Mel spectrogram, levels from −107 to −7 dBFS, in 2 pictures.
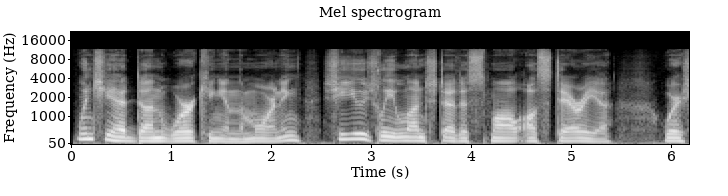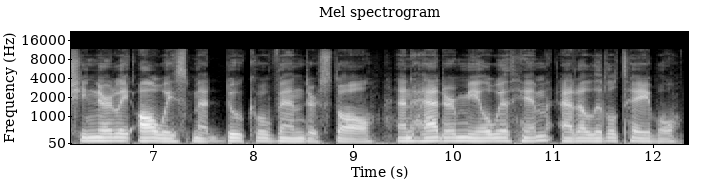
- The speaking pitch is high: No, low, 120 Hz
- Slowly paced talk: No, average, 165 wpm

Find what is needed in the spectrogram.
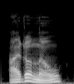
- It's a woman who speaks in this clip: No, male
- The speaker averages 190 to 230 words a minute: No, fast, 240 wpm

